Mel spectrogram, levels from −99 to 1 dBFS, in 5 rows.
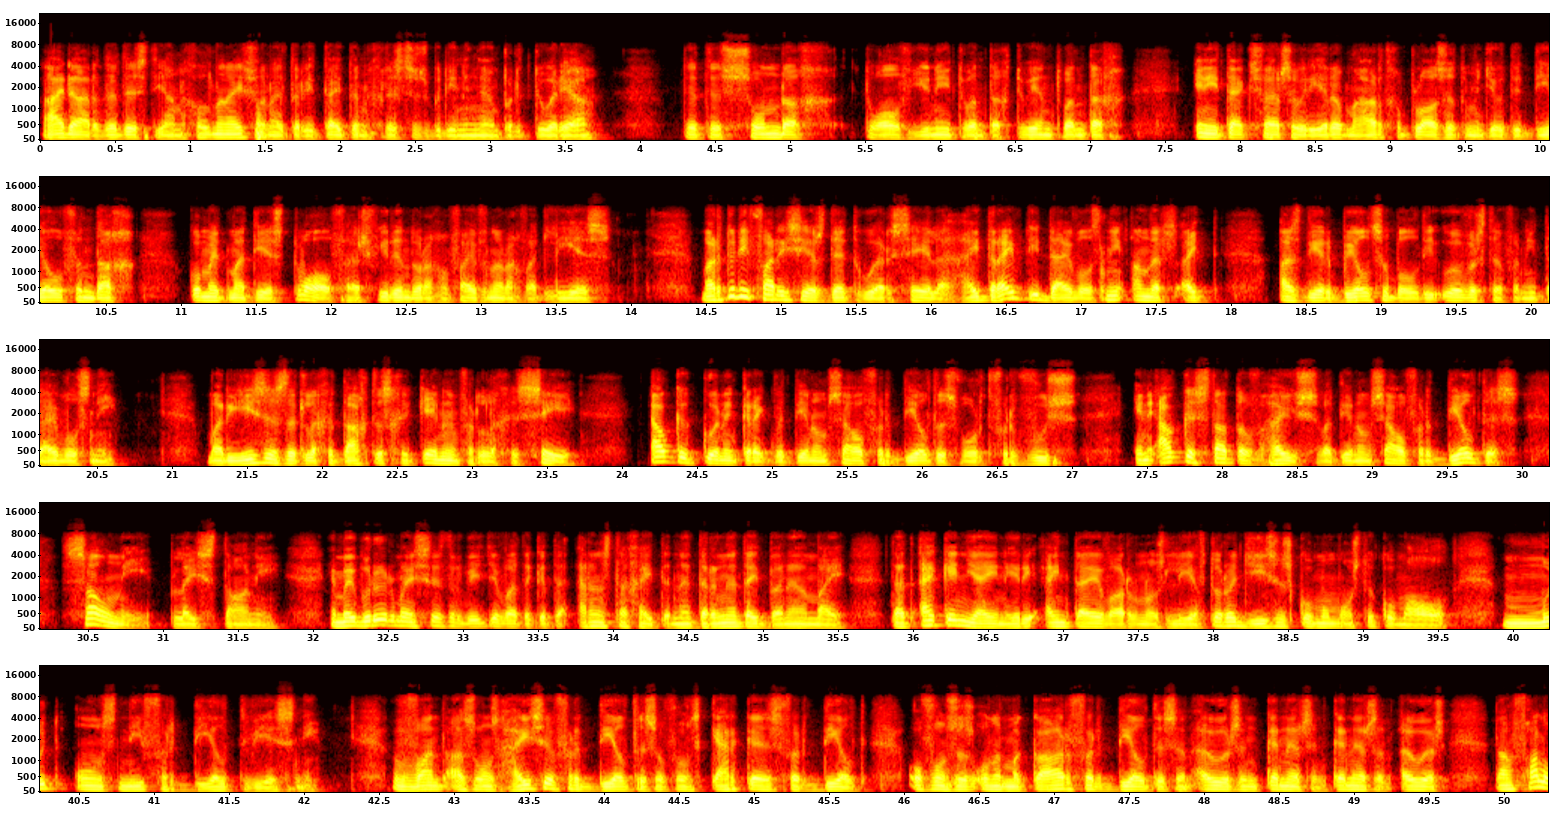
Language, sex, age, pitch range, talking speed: English, male, 60-79, 90-110 Hz, 200 wpm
